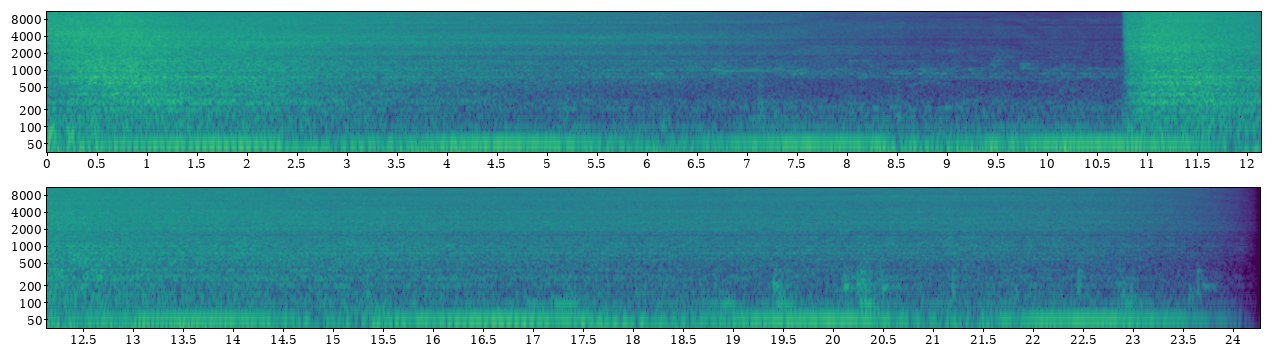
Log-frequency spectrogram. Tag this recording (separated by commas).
Hiss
